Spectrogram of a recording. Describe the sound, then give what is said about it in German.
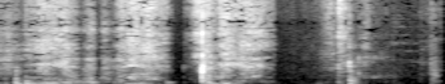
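A pen scratches across paper, crossing an item off a list: one long drawn-out stroke, then a couple of shorter, quicker strikes and a tiny final tick. Crisp and quiet, with no talking. “kann ich das von der von der Liste streichen. Warte, ich mache ja. das so ASMR-mäßig.”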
